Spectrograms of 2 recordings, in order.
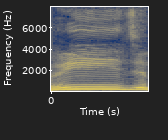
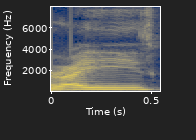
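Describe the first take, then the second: First: The vowel is a short i sound. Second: The vowel is a long eye sound. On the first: The speaker calls it wrong. "ৰিজ নাই কোৱা" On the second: The speaker calls it right. "ৰাইজ কৈছো আই sound হৈছে"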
